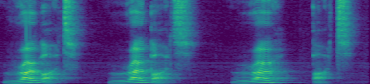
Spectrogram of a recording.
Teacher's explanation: So the emphasis, the stress is on the first part of the word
